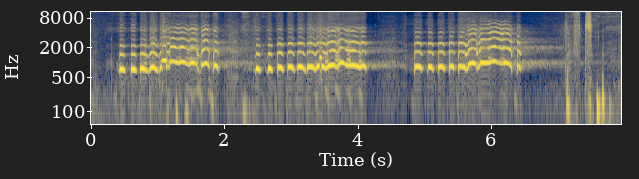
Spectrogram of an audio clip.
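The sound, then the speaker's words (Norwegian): A flock of geese honks loudly and repeatedly in dense overlapping bursts, with a brief pause between volleys, ending in a few rustling, flapping sounds. “hvis det kommer en haug med fugl med de lydene over 2000 står over, så oi, oi, oi.”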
